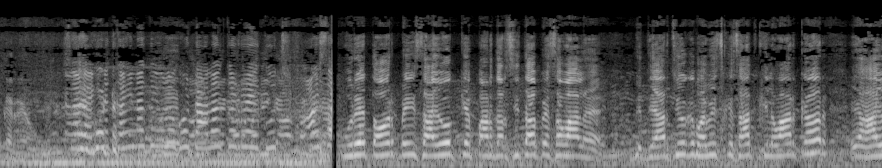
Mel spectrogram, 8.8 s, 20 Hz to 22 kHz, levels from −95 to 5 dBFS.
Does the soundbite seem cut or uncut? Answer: cut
